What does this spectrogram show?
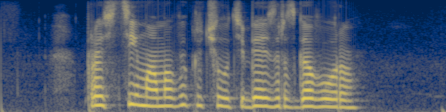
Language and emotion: Russian, neutral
